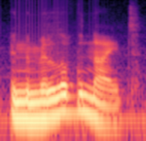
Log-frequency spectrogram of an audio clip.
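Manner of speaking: ordinary delivery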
